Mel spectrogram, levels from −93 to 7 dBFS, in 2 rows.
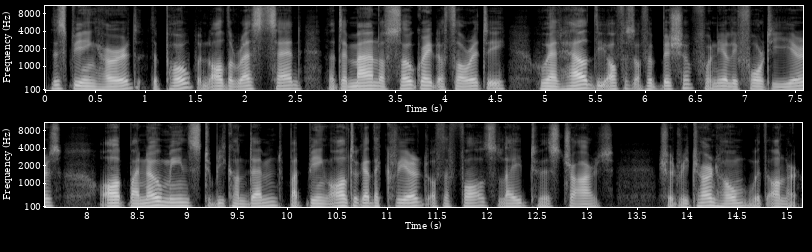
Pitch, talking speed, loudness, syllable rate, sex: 125 Hz, 205 wpm, -21 LUFS, 5.1 syllables/s, male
